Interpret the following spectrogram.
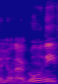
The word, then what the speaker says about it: Yonaguni: So Yonaguni, for those that don't know. So that's how you pronounce it, because we couldn't figure out how to pronounce it.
